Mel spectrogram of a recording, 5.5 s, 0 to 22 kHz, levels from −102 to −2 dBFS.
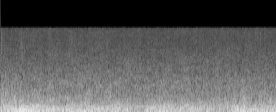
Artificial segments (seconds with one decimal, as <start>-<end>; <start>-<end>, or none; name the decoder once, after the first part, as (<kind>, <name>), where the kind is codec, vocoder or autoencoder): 0.5-3.8 (codec, SNAC); 4.3-5.1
